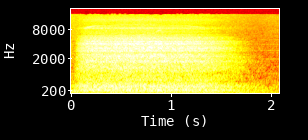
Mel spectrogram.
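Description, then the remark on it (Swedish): A slow, deep inhalation during a counting breathing meditation, a steady airy rush lasting over a second before tapering off, with no talking. “Andas in.”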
